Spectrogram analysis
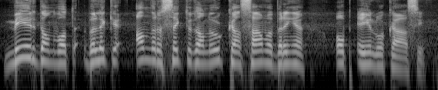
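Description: A man's voice: high-pitched, a bit bright. A man, a company executive giving a prepared, formal press statement. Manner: formal, measured delivery. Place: expo hall.

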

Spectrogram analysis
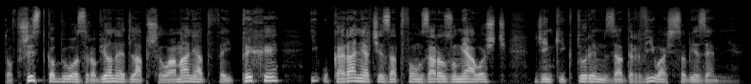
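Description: A man's voice: mid-range voice, normal speed, fairly bright tone, no room sound, lightly acted. A man reading a fairy tale audiobook, voicing a stern poor minstrel husband who commands and scolds his wife. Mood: reassuring.

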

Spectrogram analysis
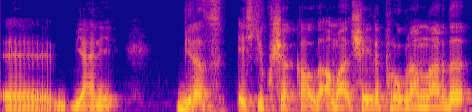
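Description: A man hosting a football podcast, talking casually with a relaxed, chatty manner and jokey asides. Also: medium pitch, measured pace.

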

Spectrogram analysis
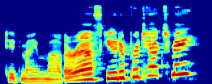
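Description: A woman's voice: high-pitched, wildly swooping pitch, moderate pace, bright, forceful tone, pitched above the performer's own voice, exaggerated voice. A woman voicing a grieving twelve-year-old boy in an audiobook, insistent and questioning. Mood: shaken. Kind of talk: audiobook reading.

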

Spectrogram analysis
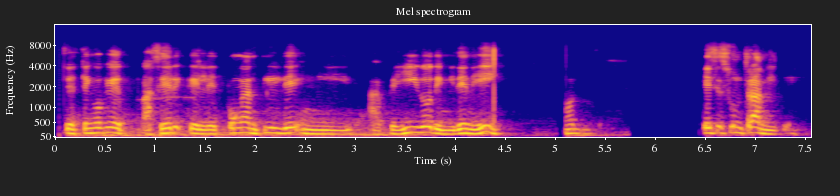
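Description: A middle-aged Peruvian man teaching an online math class, talking to his students in a chatty way. His voice sits a little high for a man. The audio is dull and lo-fi, with a faint hiss underneath. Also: measured pace, dark tone. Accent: Peruvian Spanish. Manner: chatty, addresses students directly. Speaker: pre-university math teacher.

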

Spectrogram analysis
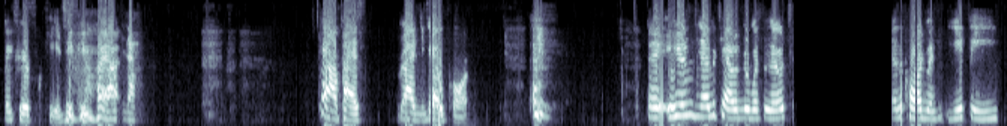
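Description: Speaking unhurriedly in a mid-range voice with long pauses, a middle-aged woman shows off her handmade craft journal from a table in her craft room. She runs a crafting channel, and her talk is relaxed and rambling, with fillers and corrections. The audio is rough and echo-free.

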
